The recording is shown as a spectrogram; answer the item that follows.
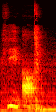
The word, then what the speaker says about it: Kia: This circle, right here it made the ng sound, but right here it's silent, because whenever it holds the first position, it's silent. So we don't even pronounce that. We just go straight to the vowel, which is right here, ah, Kia, Kia.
